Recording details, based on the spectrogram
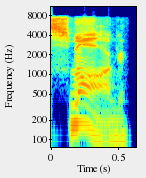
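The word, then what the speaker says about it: Smaug: It should be pronounced as if an English person was saying it. Smog.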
